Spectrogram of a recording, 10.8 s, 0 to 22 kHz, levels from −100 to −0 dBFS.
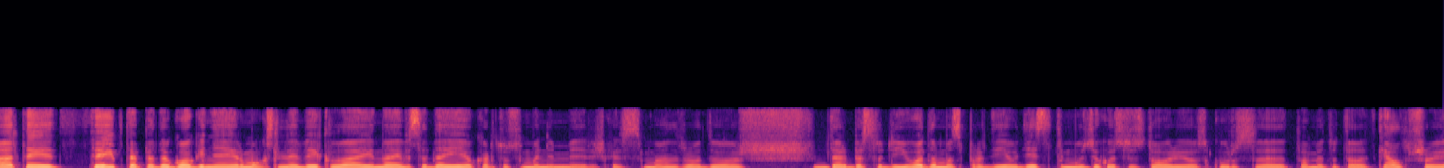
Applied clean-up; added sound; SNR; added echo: none; none; none; none.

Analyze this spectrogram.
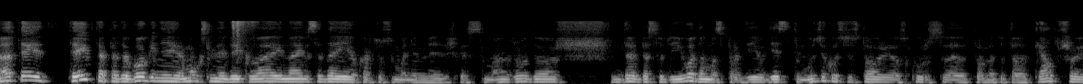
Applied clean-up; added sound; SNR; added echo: none; Rattle (instrument); 10 dB; reverberation time 0.1 s.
